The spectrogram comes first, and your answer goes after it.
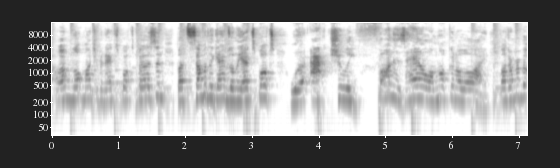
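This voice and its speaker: A young Australian vlogger with a mid-pitched voice talks in a loose, slangy ramble, tripping over restarts and poking fun at themself. Faint music sits low behind the voice. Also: a bit bright. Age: young adult. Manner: rambling, slangy, self-mocking, lots of restarts. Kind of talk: casual nostalgic rant to camera.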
